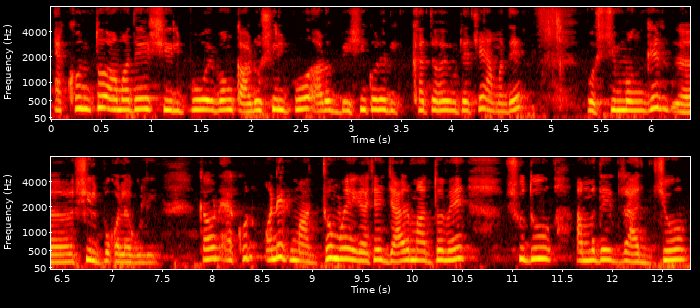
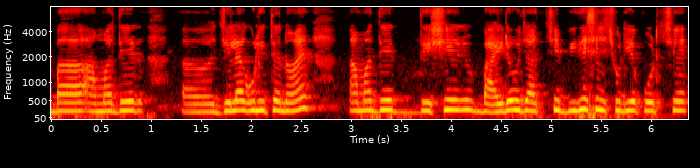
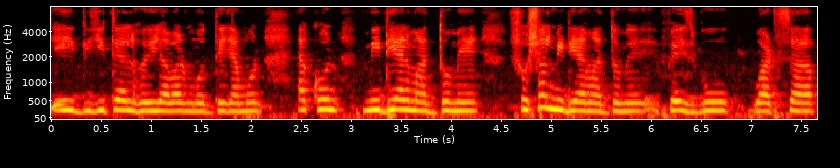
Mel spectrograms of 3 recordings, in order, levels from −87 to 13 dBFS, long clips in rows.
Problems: none marked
